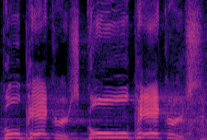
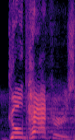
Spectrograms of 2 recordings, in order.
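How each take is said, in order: First: Drawn-out Wisconsin Go Packers; Wisconsin accent. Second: Said in the usual way. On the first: Retold or imitated. Imitating Wisconsin fans chanting, Wisconsin accent. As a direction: stretch Packers slow in broad Wisconsin vowels. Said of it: "It was like". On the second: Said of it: "it wasn't like".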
